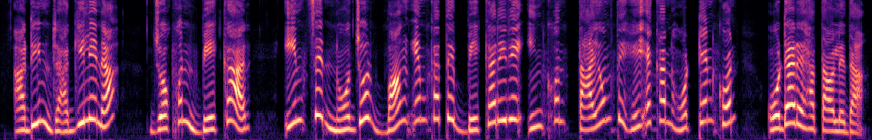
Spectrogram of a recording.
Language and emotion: Santali, angry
